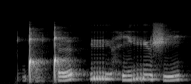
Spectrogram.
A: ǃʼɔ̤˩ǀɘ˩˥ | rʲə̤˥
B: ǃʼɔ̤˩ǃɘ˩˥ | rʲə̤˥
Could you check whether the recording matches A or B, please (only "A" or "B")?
B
